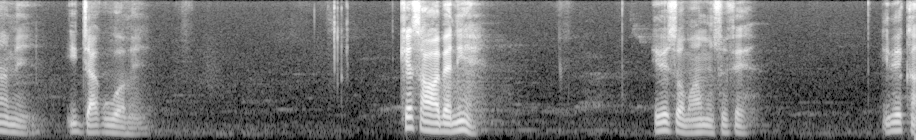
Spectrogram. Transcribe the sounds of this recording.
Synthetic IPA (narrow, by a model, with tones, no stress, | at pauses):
a˦mẽ˨ | i˦d͡ʒa˨˦ku˦wɔ˨mḛ̃˨ | kɛ˦sa˨wa˨bɛ˨nĩ˦ɛ˨ | i˦be˦sɔ˨mã˨˦mũ˨su˦fɛ˦˨ | i˦be˦kã˨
